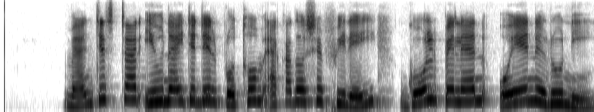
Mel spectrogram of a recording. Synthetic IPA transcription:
mɛnt͡ɕesʈaɾjunajʈeɖeɾpɾot̪ʰomɛ̰kad̪oʃefiɾejɡolpelenoenɾuni

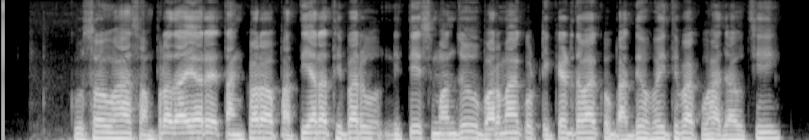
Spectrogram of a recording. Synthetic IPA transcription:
kusɔwɦasɔmpɾɔd̪ajɔɾet̪aŋkɔɾɔpa̰t̪iaɾɔt̪ʰibaɾulit̪ismɔnd͡ʒubɔɾmakuʈikeʈd̪ebakubad̪ʱjɔɦojt̪ʰibakuɦad͡ʒawt͡ʃʰi

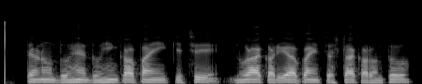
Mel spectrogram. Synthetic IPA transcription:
t̪eɽ̃ũd̪uɦẽd̪uɦĩŋkɔpaĩkit͡ʃʰinuɭakɔɾibapaĩt͡ʃesʈakɔɾɔnt̪u

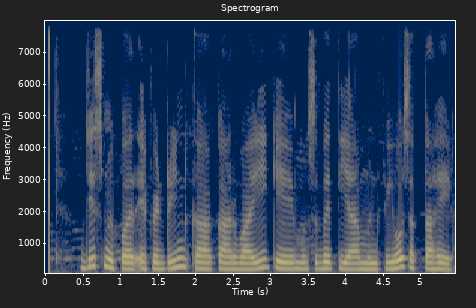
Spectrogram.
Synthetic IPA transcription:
d͡ʒɪsmẽpɐɾeːfʰeːɖɾiːnkakaːɾəʋaːikemʊsbət̪jamʊnfiɦosɐk̚t̪aɦɛː

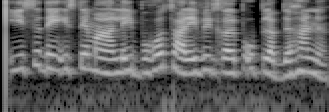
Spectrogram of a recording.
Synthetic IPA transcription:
ɪsd̪eːɪst̪eːmaːlːəiːbɔːɦʊt̪saːɾeːʋɪlkəlpʊpləb̚d̪ʱɦən

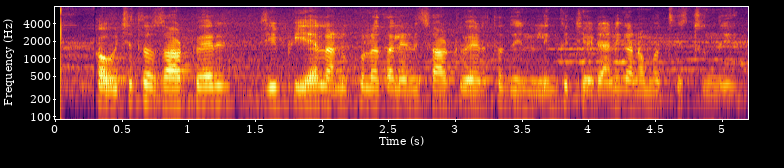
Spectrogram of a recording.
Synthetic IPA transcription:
ɔkɐʋit͡ʃit̪ɐsaːpʈʋeːɾ | d͡ʒiːpielɐnukuːlɐt̪ɐleːnisaːpʈʋeːɾt̪o̞ːd̪iːnːiliŋkt͡ʃɛːjɐɽaːnikiɐnɐmɐt̪ist̪und̪i

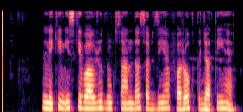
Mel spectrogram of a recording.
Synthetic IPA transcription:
leːkɪnɪskebaːʋd͡ʒuːd̪nʊksaːnd̪asɐbzijãfɐɾoːxt̪d͡ʒaːt̪iɦɛ̃ː

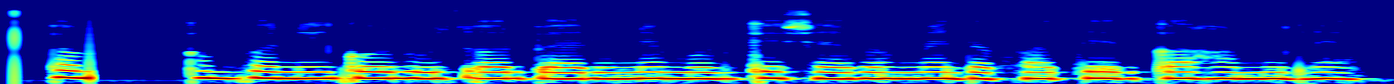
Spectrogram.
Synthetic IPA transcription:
kɐ | kɐ̃mpənikoɾuːsɔːɾbɛːɾuːnemʊlkːeʃɛɦɾõmẽd̪ɐfaːt̪ɪːɾkaɦaːmɪlɦɛː

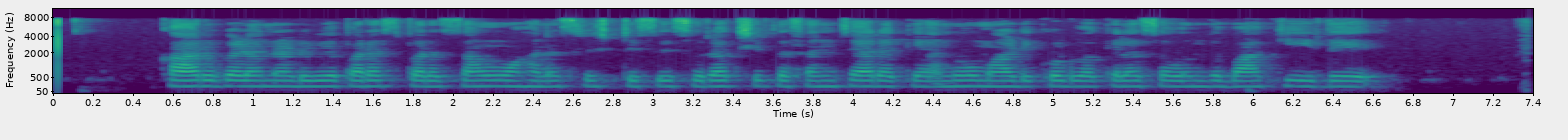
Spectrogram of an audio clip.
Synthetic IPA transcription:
kaːɾuɡɐɭɐnɐɽuʋe̞pɐɾɐspɐɾɐsɐ̃w̃ʋaɦɐnɐsɾiʂʈisisuɾɐkʂik̪ɐsɐɲt͡ʃaːɾɐkːe̞ɐnumaːɽikoɽuʋɐkɛlɐsɐʋond̪ubaːkiːd̪e̞

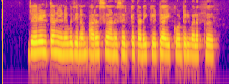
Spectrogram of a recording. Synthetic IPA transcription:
d͡ʒɛjlɪlt̪ɐnɛɳɪʋɯðɪnɐmɐɾɐsɯɐɳɯsɐɾɪkːɐt̪ːɐɽɐɪkːɛʈːɯɐɪkːoːʈːɪlʋɐlɐkːɯ

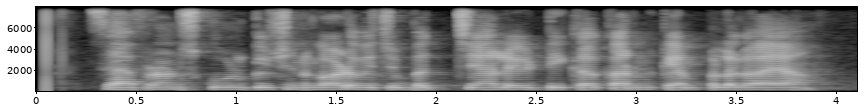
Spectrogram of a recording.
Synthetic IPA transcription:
sɛːpʰɾãːnskuːlkɪt͡ʃʰənɡaːɖʋɪt͡ʃbətːʃjãːləiːʈiːkaːkəɾnkɛ̃ːmpləɡaːjaː

